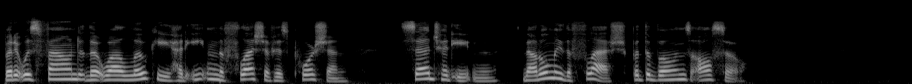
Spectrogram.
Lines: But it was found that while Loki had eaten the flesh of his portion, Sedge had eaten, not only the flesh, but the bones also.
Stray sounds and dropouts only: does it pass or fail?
pass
